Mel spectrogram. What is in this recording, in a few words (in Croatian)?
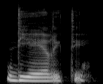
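"dijeliti", Hrvatski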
